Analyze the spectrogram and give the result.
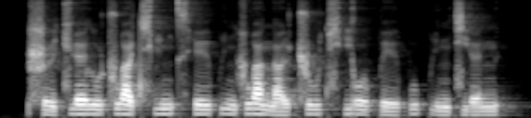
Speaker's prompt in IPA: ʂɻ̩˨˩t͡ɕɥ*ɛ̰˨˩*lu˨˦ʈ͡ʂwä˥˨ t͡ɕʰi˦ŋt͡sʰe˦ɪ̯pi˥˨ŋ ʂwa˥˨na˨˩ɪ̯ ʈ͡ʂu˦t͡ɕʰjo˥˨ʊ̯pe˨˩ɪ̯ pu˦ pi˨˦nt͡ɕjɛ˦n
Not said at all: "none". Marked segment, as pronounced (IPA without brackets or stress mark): ɛ˦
